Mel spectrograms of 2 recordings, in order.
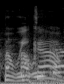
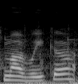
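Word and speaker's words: Mavuika: Like, I was separating the M-A from the V-U-I, so it's like Mawika, and I guess that's not how you say it.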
